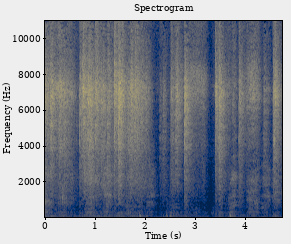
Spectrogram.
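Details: Two female English bulldogs playing indoors, one wearing a cone after surgery: rough, breathy snorting and huffing bursts in an irregular run, harsh and hissy, with brief quiet gaps and light scuffling.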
